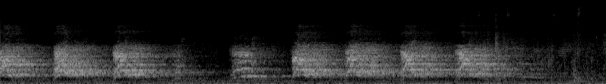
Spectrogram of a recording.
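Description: German Shepherd barking repeatedly at a protection helper holding a bite sleeve, about two barks a second, growing fainter near the end.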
